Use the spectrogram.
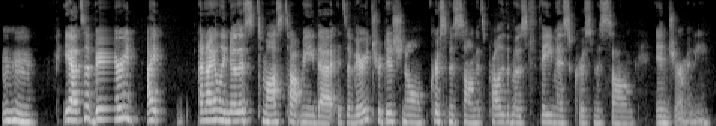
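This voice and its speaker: Bright clear-cut female voice, medium pitch, just chatting in an interview. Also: moderate pace. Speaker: interview guest, singer-songwriter. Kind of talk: casual interview chat.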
